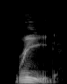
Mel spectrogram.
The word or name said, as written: read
